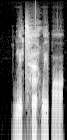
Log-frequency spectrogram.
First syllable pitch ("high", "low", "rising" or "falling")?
low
